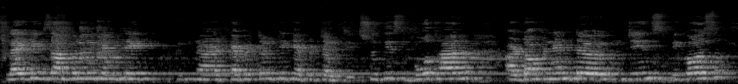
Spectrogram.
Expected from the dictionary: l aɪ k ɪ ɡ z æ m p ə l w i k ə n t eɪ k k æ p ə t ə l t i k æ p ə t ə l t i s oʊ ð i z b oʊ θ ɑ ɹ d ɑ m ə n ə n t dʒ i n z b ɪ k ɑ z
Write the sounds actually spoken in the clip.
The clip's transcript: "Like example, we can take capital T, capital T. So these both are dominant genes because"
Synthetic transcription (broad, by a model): l aɪ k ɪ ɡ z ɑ m p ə l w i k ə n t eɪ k k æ p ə t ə l t i k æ p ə t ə l t i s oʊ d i s b oʊ t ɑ ɹ d ɑ m ə n ə n t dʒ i n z b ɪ k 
